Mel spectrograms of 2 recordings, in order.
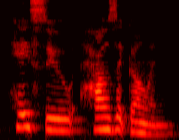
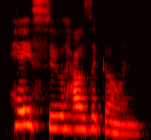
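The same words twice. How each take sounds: No difference in how they are said.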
